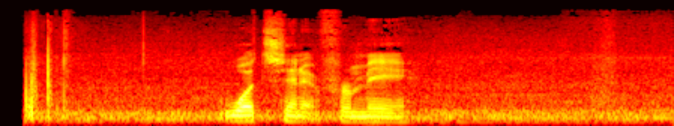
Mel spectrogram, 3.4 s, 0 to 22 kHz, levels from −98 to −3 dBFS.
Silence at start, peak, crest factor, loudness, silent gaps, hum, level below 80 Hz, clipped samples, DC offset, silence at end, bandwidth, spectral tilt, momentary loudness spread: 0.1 s; -2 dBFS; 24 dB; -22 LUFS; none; none; -70 dBFS; under 0.1%; under 0.1%; 0 s; 16 kHz; -3.5 dB/octave; 18 LU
